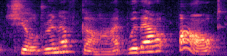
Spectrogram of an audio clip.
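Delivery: normal talking voice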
